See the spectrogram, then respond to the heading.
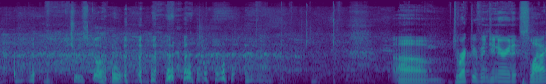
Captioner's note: laughter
